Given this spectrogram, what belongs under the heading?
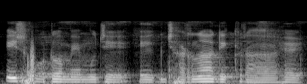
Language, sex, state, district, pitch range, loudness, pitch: Hindi, male, Sikkim, Gangtok, 110-125 Hz, -17 LUFS, 115 Hz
